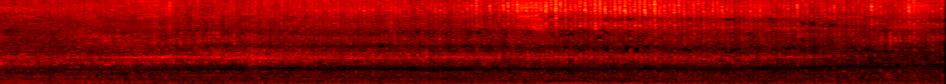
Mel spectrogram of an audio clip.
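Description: Diesel engines of a mobile crane and a tractor idling steadily, with no sudden knocks or changes.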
